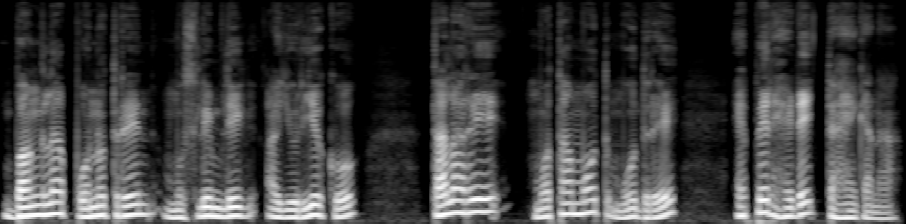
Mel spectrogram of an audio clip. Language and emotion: Santali, neutral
